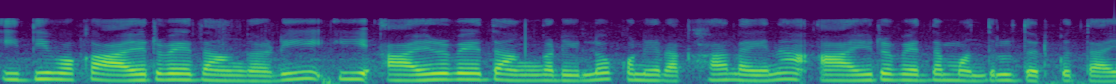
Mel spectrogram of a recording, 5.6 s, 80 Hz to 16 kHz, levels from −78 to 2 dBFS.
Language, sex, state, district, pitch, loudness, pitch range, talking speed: Telugu, female, Telangana, Adilabad, 210 Hz, -16 LUFS, 200-230 Hz, 130 wpm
